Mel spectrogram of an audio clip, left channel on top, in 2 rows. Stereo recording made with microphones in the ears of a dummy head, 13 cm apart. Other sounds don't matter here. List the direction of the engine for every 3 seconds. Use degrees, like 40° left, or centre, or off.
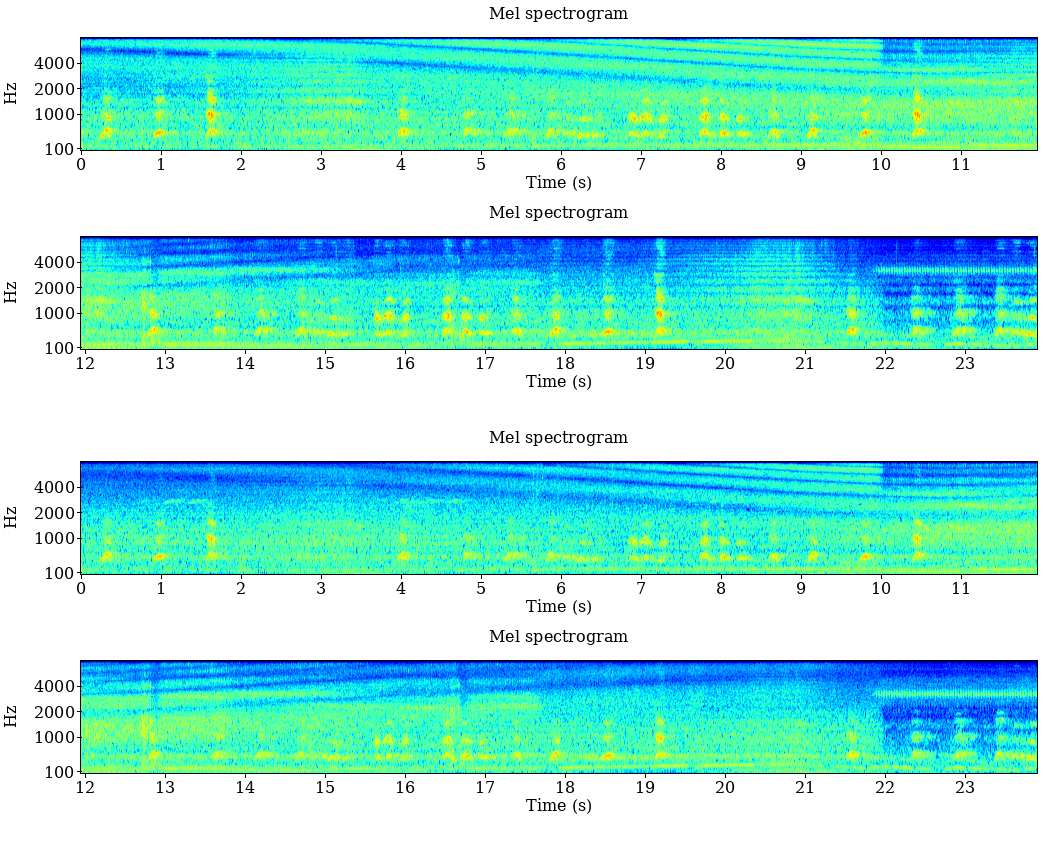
70° left, 60° left, 40° left, centre, 40° right, 60° right, 70° right, 80° right.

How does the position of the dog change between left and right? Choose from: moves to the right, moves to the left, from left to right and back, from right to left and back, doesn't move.
doesn't move.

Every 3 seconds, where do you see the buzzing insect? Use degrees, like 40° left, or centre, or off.
40° right, 20° right, 10° left, centre, 40° right, 40° right, 40° right, 40° right.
